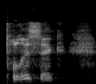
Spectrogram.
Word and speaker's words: Pulisic: like a I don't just learned this the way he pronounces it is Pulisic, uh the 17-year-old at Dortmund.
